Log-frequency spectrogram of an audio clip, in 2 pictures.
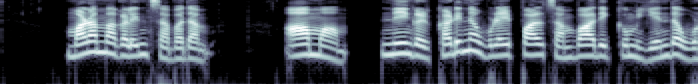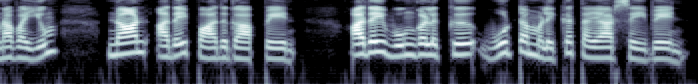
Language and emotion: Tamil, neutral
